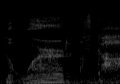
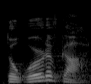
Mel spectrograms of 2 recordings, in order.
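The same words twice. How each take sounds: First: A breathless, voiceless whisper. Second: Said in the usual way. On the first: Acted. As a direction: let it out as a hushed secret. Answers own question, hushed.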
